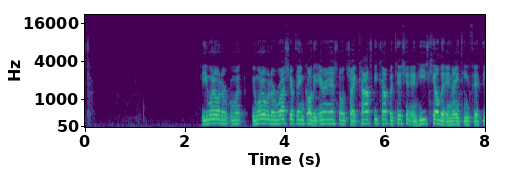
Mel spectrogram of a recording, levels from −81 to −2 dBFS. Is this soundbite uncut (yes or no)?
no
